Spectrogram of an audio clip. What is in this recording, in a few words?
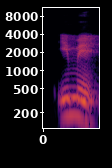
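"imej", Malay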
